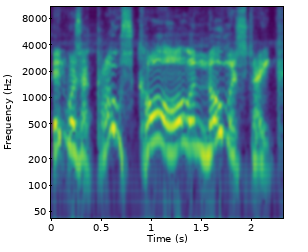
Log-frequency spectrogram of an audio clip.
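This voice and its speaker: This cartoonish character voice runs high in pitch at a moderate pace. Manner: hearty, jolly.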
